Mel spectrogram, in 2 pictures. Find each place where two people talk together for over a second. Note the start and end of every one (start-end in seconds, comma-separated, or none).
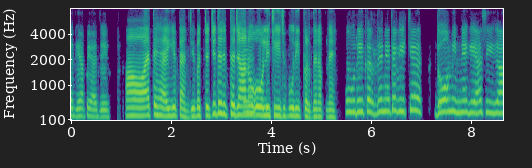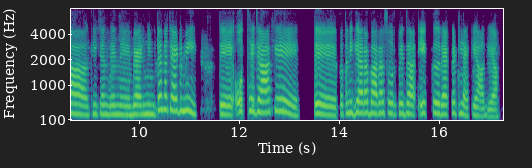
none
